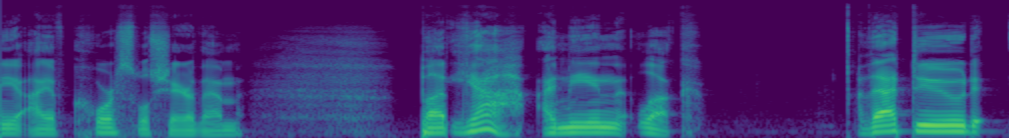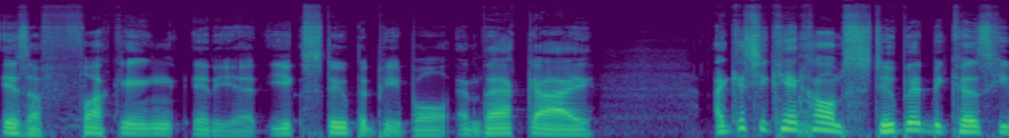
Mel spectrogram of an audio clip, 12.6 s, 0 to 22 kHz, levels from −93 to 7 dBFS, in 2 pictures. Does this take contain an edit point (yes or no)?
yes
